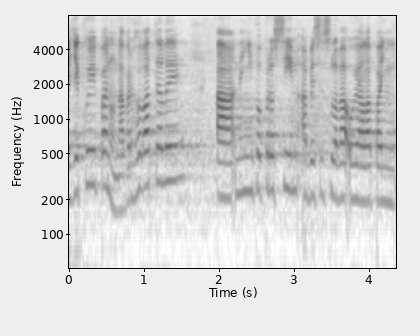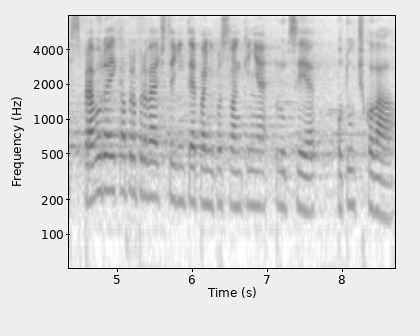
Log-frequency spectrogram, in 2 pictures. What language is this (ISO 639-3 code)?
ces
